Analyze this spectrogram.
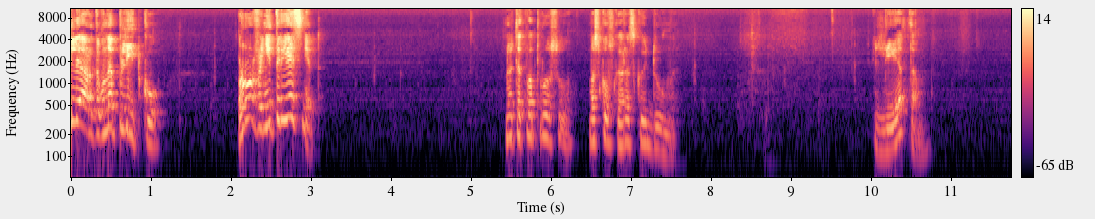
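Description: An elderly man speaks close by in short bursts with pauses.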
